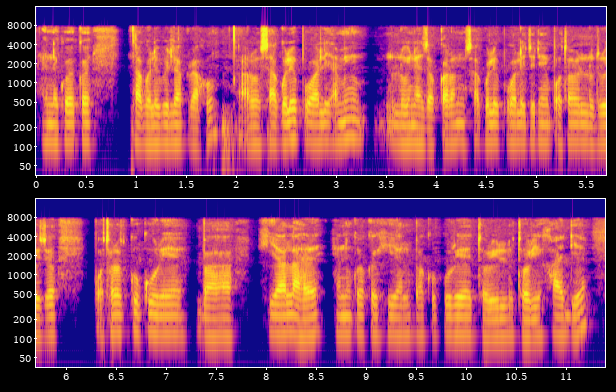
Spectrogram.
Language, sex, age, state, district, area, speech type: Assamese, male, 18-30, Assam, Morigaon, rural, spontaneous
